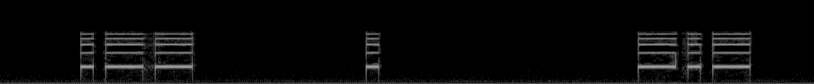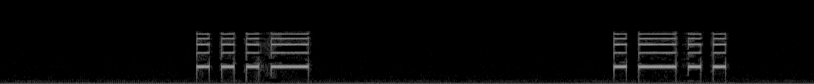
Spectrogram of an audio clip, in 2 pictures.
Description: Morse code, heard as a keyed tone, about 10 wpm, spaced as for 3 wpm, 830 Hz. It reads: WEKV L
